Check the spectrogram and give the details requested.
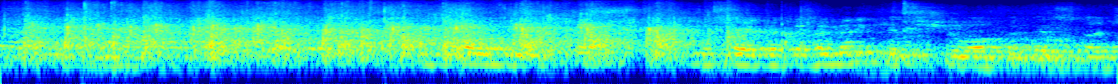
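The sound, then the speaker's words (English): An audience claps steadily and loudly, a dense crackle of many hands lasting several seconds, with a voice faintly audible beneath it toward the end. “There is a God who put them in that plan, and they know that, and clap if you want, you can clap, yeah.”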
